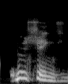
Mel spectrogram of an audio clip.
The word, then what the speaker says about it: Cushing's: Cushing's disease. – Cushing's. Like pushing, only Cushing? – Uh-huh.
